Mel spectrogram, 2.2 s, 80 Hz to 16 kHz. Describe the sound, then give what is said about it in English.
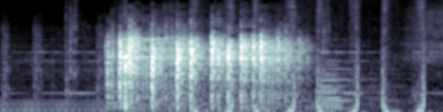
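A quick clatter of dice rolled for a 'roll plus instinct' check, tumbling across a hard surface, a dense burst of small clicks lasting about a second, then a few scattered taps as they settle. Fairly crisp. “I'm not gonna lie, it's a 75, but it's the opposite dice rolled a five, or an actually, only no, it's 75 It's same dice.”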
